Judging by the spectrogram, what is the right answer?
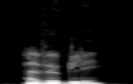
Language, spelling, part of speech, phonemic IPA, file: French, aveugler, verb, /a.vœ.ɡle/, Fr-aveugler.ogg
- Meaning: to blind (make temporarily or permanently blind)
